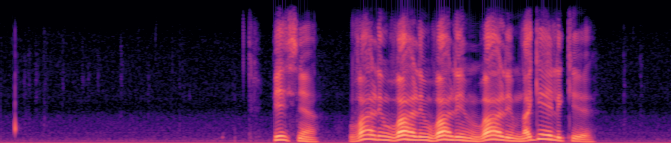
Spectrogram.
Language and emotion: Russian, positive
